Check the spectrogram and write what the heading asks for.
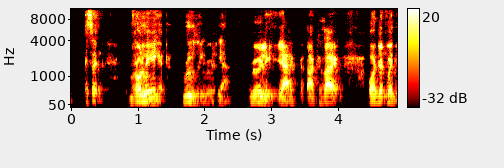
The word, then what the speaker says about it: Rulli: joined by is it Ry Ry yeah Ry yeah because I wondered with the pronunciation for that and um I should be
